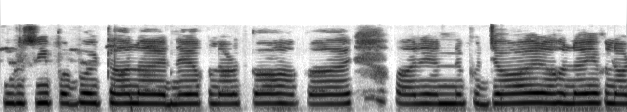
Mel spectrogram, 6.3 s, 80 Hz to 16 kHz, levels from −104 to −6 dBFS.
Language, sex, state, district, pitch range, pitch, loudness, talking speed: Hindi, male, Bihar, Jamui, 290-305 Hz, 295 Hz, -13 LUFS, 155 wpm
